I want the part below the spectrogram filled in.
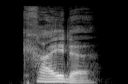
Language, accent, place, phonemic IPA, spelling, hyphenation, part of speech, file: German, Germany, Berlin, /ˈkʁaɪ̯də/, Kreide, Krei‧de, noun / proper noun, De-Kreide.ogg
- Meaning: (noun) a chalk (a piece of chalk used for drawing and on a blackboard); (proper noun) the Cretaceous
